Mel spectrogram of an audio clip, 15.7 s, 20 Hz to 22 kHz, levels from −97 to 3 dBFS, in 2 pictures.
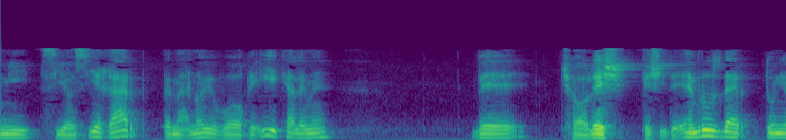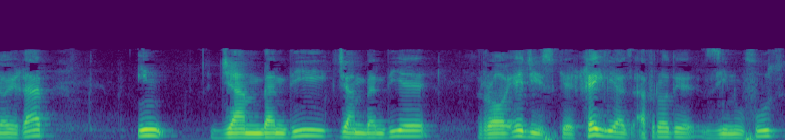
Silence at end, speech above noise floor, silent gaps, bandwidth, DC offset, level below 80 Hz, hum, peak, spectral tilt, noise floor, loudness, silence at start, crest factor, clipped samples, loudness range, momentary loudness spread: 0.1 s; 43 dB; none; 5.4 kHz; under 0.1%; -52 dBFS; none; -4 dBFS; -8.5 dB/octave; -65 dBFS; -23 LUFS; 0 s; 20 dB; under 0.1%; 8 LU; 13 LU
